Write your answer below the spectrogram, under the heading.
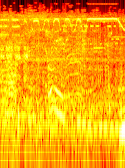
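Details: Beluga whales (Delphinapterus leucas) call over one another in a dense chorus of overlapping high whistles, sliding squeals and buzzy pulsed tones.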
